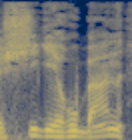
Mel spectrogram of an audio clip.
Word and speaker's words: Shigeru Ban: Et voilà, donc le nom de cet architecte s'appelle à peu près comme il se prononce, Shigeru Ban, Shigeru, espace Ban.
